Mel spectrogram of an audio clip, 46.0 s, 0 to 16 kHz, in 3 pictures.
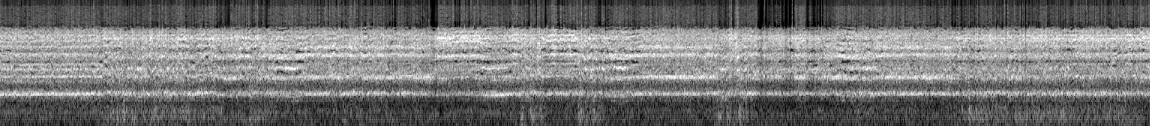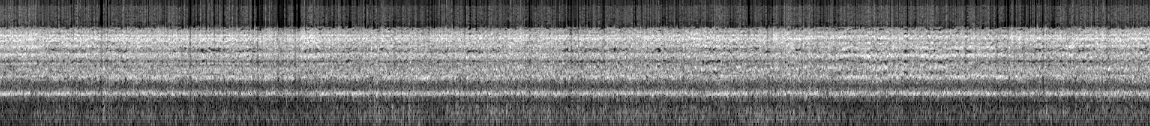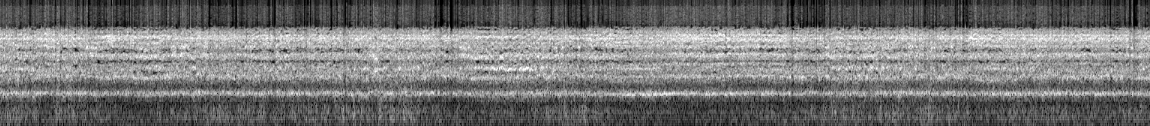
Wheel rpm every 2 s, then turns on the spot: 210, 210, 230, 220, 230, 230, 230, 230, 230, 230, 230, 230, 230, 220, 230, 220, 230, 230, 220, 220, 230, 220, 230.
none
